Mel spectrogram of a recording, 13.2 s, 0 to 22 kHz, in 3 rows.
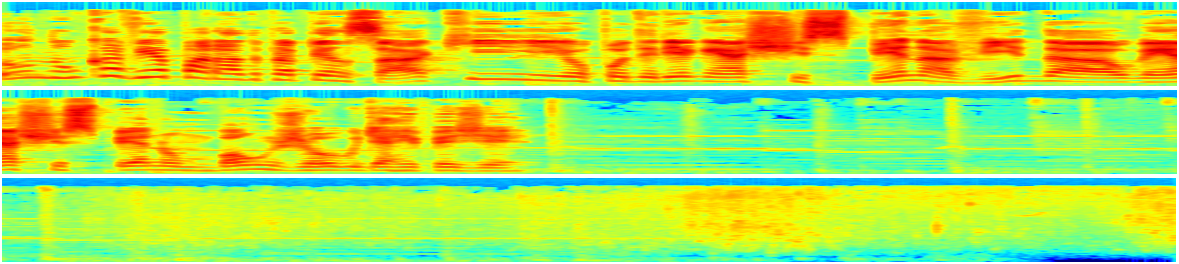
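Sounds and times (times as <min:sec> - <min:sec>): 
speech: 0:00.0 - 0:06.5
waves breaking on rocks: 0:09.1 - 0:13.2.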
